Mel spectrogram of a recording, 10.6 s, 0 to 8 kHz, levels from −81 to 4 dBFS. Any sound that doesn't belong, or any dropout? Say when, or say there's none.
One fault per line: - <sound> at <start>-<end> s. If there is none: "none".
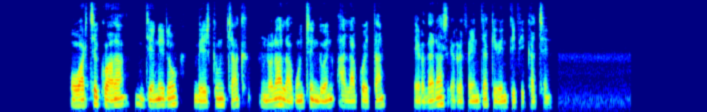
none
